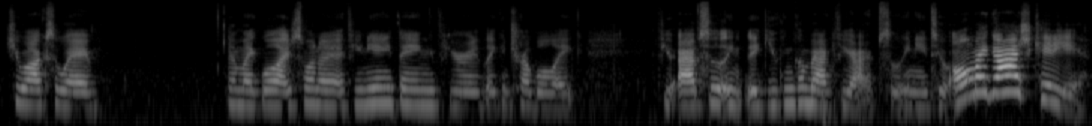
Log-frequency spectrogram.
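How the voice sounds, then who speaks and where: A woman's voice: fairly high pitch, pushed and bright. A woman in her twenties telling a story in a casual, chatty vlog, with lots of fillers. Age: 20s. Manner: chatty, quick, many fillers. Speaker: vlogger. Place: at home.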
